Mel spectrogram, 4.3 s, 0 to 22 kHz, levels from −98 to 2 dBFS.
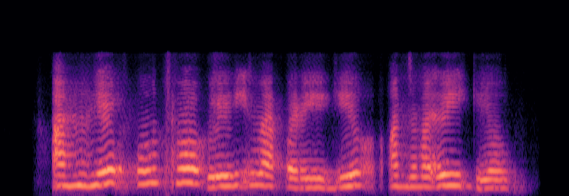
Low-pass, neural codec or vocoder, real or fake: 7.2 kHz; codec, 16 kHz, 0.5 kbps, FreqCodec, smaller model; fake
